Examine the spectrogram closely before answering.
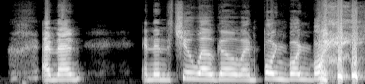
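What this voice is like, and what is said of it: Put-on British accent. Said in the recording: “the British impersonation”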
